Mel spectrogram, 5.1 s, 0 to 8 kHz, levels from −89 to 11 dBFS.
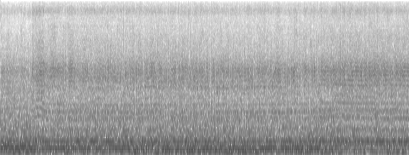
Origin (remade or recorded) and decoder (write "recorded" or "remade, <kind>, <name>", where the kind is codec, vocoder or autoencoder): remade, autoencoder, DAC-VAE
